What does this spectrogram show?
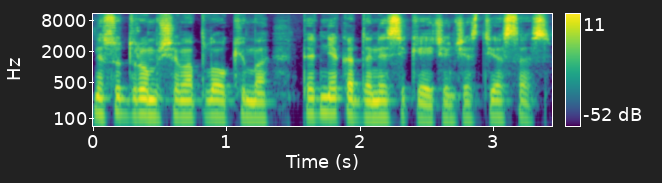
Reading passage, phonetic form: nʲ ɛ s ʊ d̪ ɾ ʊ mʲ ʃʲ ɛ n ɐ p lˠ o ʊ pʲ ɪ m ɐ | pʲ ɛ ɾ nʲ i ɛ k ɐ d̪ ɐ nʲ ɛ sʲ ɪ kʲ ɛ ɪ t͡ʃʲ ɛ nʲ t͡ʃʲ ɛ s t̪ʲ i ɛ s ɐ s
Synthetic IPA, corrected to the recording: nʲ ɛ s ʊ d̪ ɾ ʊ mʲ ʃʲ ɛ m ɐ p lˠ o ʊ kʲ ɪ m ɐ | pʲ ɛ ɾ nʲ i ɛ k ɐ d̪ ɐ nʲ ɛ sʲ ɪ kʲ ɛ ɪ t͡ʃʲ ɛ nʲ t͡ʃʲ ɛ s t̪ʲ i ɛ s ɐ s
